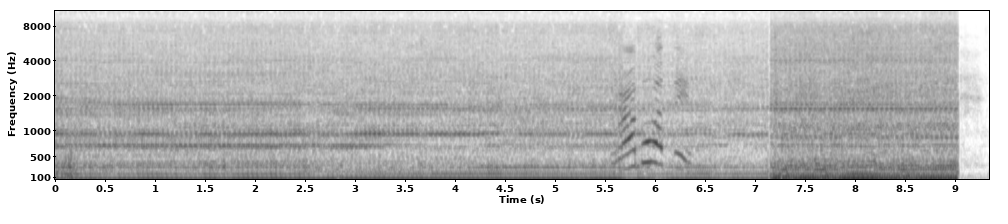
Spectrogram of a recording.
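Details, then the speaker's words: VAZ "Zhiga" (shestyorka) just started after its discharged battery was recharged: steady idle drone with a faint irregular tapping, a strange noise of unknown source. Oil level is fine. "то очень непонятный звук происходит и знают куда но этот звук очень какой-то странноватый такой"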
